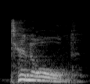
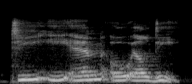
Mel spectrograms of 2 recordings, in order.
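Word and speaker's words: Tenold: now about this guy his name is Brandon 10 old 10 old Brandon is his name uh Brandon titled it's spelled t-e-n-o-l-d if you want to look him up Brandon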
